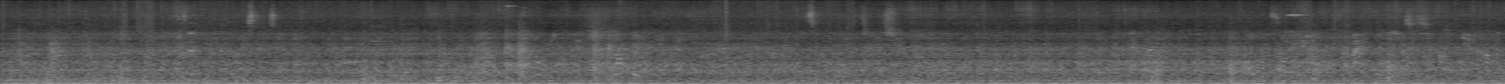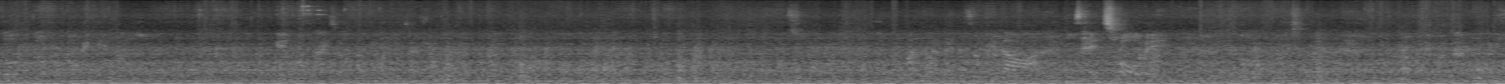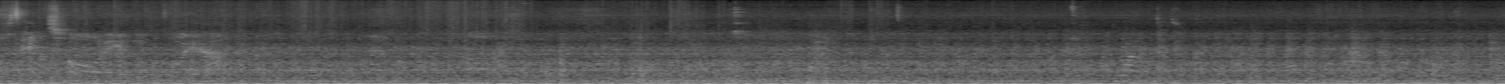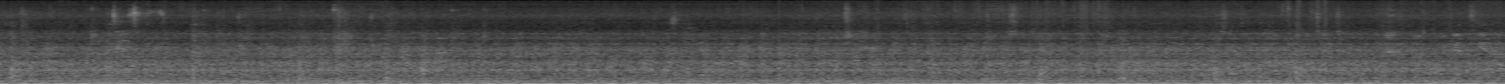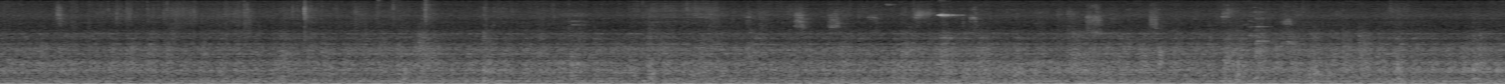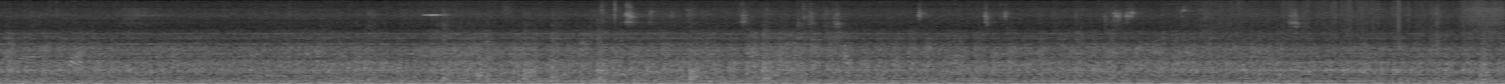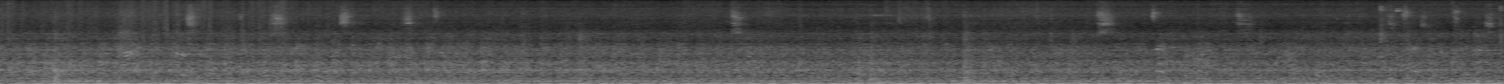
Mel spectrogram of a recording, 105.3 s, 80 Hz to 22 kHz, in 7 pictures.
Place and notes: Yangmei - TRA
from Puxin Station to Yangmei Station, Sony PCM D50+ Soundman OKM II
